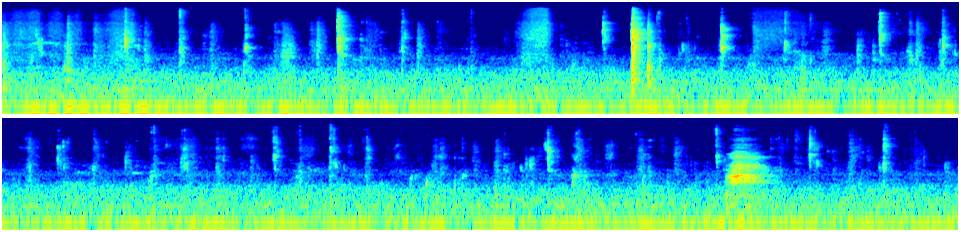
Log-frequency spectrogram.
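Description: Close-miked chewing of a mouthful of food: frequent small wet clicks and smacks. One louder click comes about six seconds in, and a short louder sound comes near the end.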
